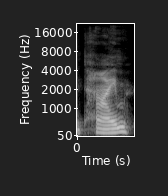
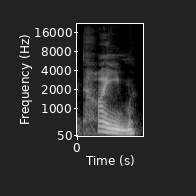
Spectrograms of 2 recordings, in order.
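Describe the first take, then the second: First: Said in the usual way. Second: Time with the I really enunciated; U P accent on time, full I; Yooper long I. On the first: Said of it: "I say time". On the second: Shown as a demonstration. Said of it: "really enunciate the I".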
